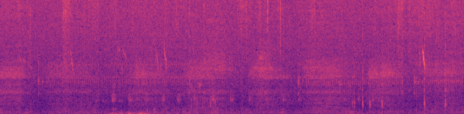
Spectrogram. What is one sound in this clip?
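Wind blows outdoors, rumbling in gusts.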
